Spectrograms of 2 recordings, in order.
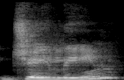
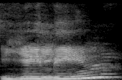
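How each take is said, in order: First: The name is said the usual Canadian way. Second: The name is said the way its owner says it. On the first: "that's how we would pronounce that name in Canada" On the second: "I apologize for saying your name wrong"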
